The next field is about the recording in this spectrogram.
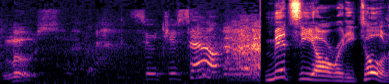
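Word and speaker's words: mousse: you call this Joyce salmon Mouse it's pronounced moose suit yourself Mitzi already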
